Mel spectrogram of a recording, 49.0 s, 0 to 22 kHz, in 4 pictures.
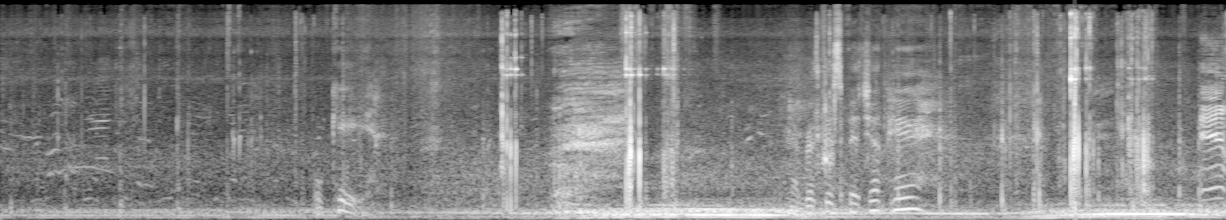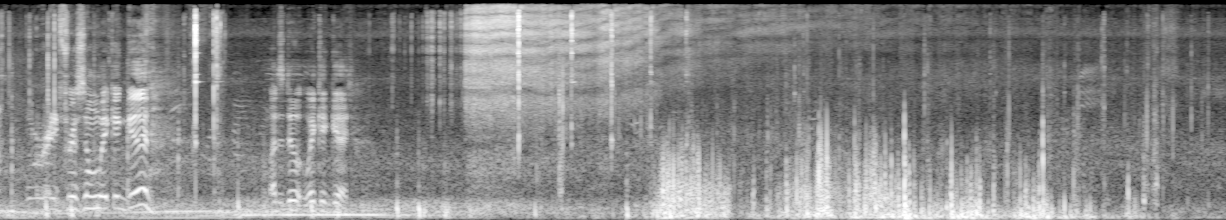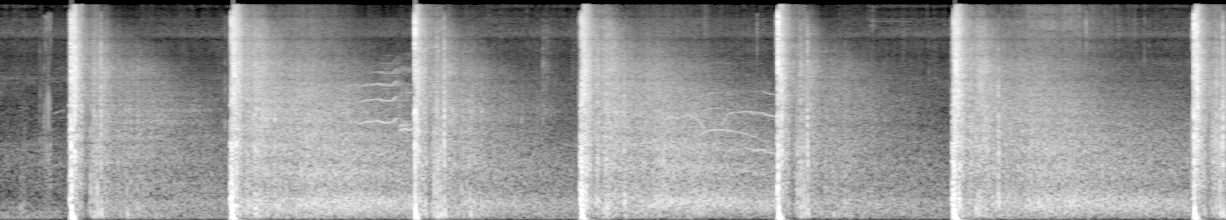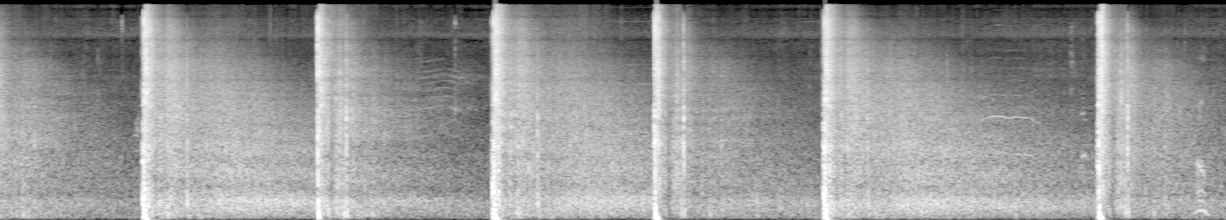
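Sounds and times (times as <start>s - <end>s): fireworks bangs: 4.4s - 13.8s, 14.6s - 21.6s, 25.2s - 49.0s
fireworks whistles: 16.5s - 20.3s, 25.2s - 49.0s.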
